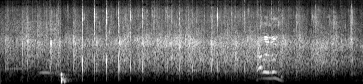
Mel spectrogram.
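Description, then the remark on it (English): An audience claps together in a dense, sustained burst of applause to give praise to God, with a few scattered voices rising faintly underneath. “Clap your hands. Let's give him praise together.”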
